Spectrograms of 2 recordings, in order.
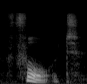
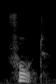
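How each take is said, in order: First: The vowel is held long and dark. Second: The vowel is shorter and slightly brighter. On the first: "So instead of thought" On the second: "it might be thought, ... just by shortening it a little bit, it brightens it"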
